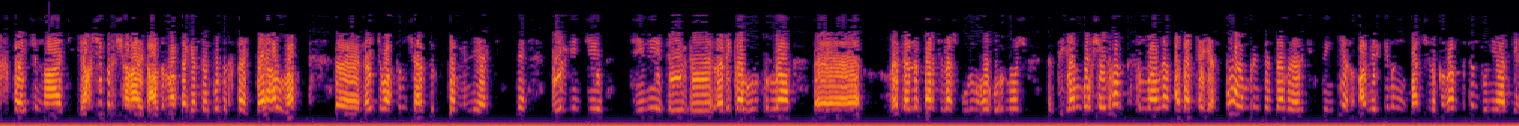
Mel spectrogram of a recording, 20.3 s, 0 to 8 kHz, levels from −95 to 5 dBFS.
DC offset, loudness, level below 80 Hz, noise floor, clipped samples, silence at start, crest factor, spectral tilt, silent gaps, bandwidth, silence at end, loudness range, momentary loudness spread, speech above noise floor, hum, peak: 2%; -18 LUFS; -60 dBFS; -43 dBFS; under 0.1%; 0 s; 20 dB; -5 dB/octave; none; 5.8 kHz; 0 s; 4 LU; 14 LU; 26 dB; none; 0 dBFS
